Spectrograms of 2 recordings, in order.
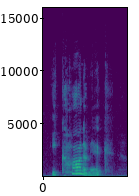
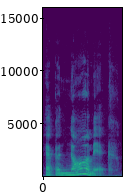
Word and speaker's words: economic: two words I mentioned this word is not economic but economic and this word is not specific but specific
